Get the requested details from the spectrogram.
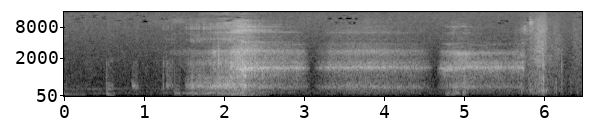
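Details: Loud, strained, whistling gasping breaths, three in a row, from a sleeping adult with obstructive sleep apnea, gasping for air after blocked breathing.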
